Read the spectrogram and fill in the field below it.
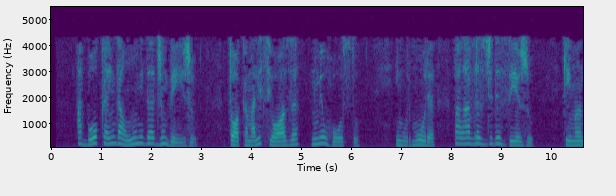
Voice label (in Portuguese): Romantica Feminino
